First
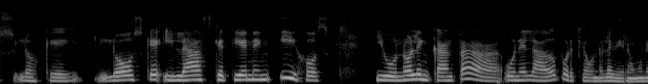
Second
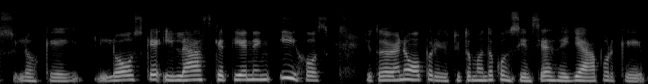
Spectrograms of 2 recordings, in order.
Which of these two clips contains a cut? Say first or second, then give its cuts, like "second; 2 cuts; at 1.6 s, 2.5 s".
first; 1 cut; at 3.6 s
